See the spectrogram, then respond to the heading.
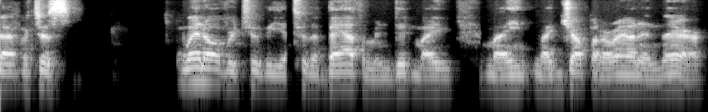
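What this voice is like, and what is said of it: Usual voice. Nothing is said of it.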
